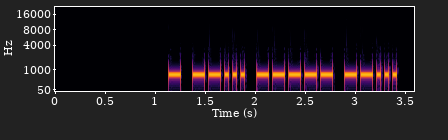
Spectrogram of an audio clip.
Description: Morse code, heard as a keyed tone, about 30 wpm, 700 Hz. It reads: T707
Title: Numbers - Contest Style - 4-Digit 30wpm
